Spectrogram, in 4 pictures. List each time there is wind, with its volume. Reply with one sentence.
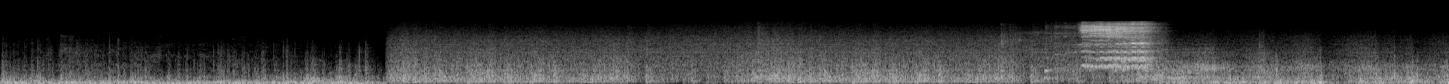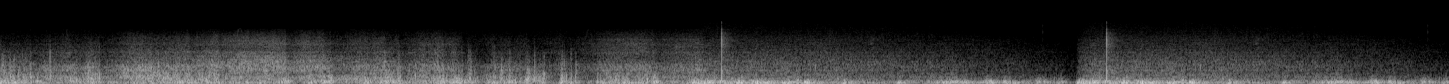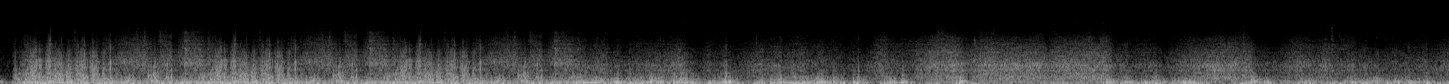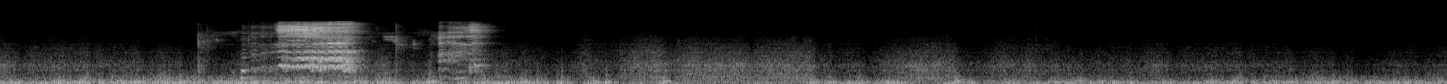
You can hear the wind from 0.0 to 57.9 s, getting quieter.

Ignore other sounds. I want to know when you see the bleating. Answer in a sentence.
The bleating can be heard from 10.0 to 11.6 s and from 45.5 to 48.3 s.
